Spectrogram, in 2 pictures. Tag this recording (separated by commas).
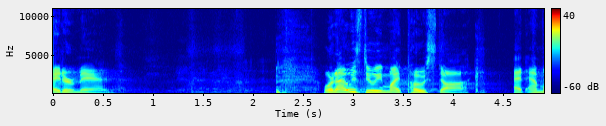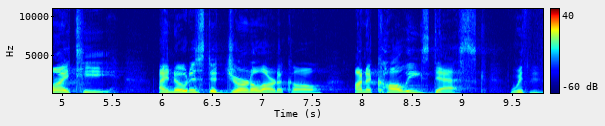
Speech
